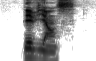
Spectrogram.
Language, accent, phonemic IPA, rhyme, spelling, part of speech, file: French, France, /de.vjɑ̃s/, -ɑ̃s, déviance, noun, LL-Q150 (fra)-déviance.wav
- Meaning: 1. deviance (variation from expected behavior or form) 2. anomaly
